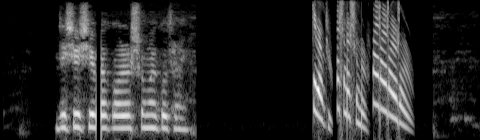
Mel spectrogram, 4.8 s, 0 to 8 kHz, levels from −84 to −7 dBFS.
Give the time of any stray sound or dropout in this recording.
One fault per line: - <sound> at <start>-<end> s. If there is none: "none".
- dropout at 1.0-1.0 s
- chirp at 3.1-4.2 s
